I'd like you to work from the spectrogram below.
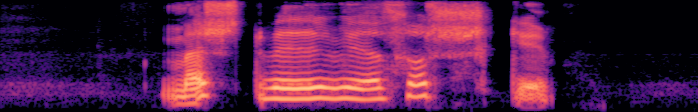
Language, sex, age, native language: Icelandic, female, 7, Icelandic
